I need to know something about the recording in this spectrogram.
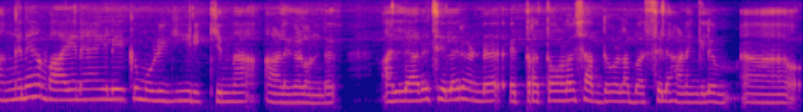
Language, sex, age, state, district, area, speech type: Malayalam, female, 18-30, Kerala, Thiruvananthapuram, urban, spontaneous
